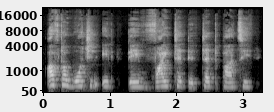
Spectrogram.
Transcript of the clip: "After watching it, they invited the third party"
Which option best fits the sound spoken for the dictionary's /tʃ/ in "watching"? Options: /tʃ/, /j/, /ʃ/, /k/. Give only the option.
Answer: /tʃ/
